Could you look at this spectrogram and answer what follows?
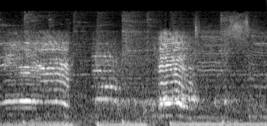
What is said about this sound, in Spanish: No, son una, eh, será una cabra que anda dando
